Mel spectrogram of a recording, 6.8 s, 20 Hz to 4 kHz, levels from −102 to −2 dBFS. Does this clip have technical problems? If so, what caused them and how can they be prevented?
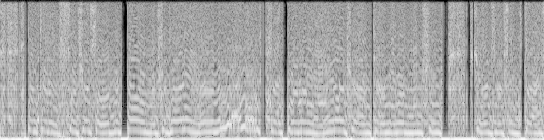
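Yes. Throughout the speech, the sound is swamped by very loud, harsh distortion. This is linear audio read as companded: plain linear 8-bit samples have been decoded as mu-law codes. Small values just to one side of zero come out as the loudest possible outputs, while their mirror images stay tiny, so even quiet moments turn loud. Correctly read 8-bit audio sounds different: its grainy rounding noise sits well below the speech. To prevent it, label the file's coding as linear 8-bit so every reader decodes the samples linearly instead of through a mu-law table.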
